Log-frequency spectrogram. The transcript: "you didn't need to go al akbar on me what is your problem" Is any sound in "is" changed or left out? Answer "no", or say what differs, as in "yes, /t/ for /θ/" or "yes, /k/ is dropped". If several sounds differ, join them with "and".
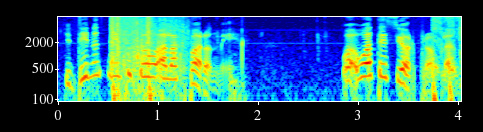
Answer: yes, /s/ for /z/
